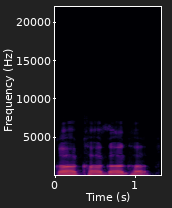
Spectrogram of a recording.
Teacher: क वर्ग कंठ से बोला जाता है।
